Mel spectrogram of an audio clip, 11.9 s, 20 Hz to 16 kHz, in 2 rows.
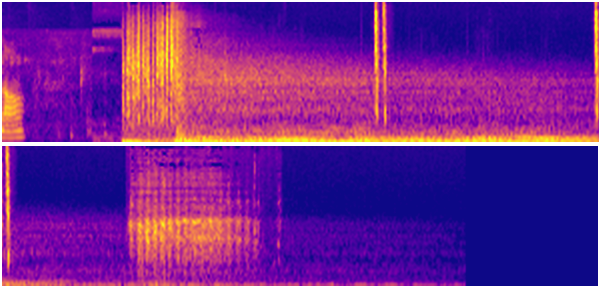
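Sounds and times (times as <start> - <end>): deep dark drone: 1.1 - 10.6
sharp clicks: 1.2 - 2.0, 3.7 - 3.9, 5.9 - 6.1.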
